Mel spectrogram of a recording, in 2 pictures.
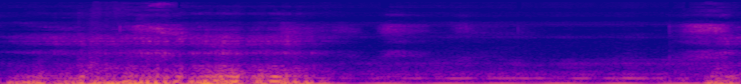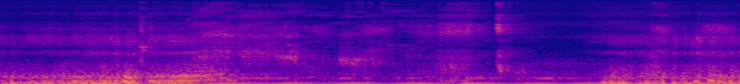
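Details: Snoring that a baby reacts to with fear: deep, rumbling, rhythmic snores with a steady low hum and some room noise.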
